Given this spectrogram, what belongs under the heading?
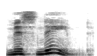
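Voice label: "misnamed", British English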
